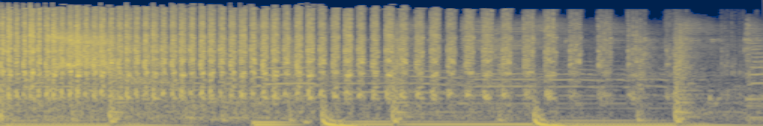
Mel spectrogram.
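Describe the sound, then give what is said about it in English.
The Wheel of Destiny prize wheel spins with a rapid run of ratcheting ticks that gradually spread out and slow, sounding over low sustained tones. “we forgot to spin the Wheel of Destiny to figure out what my chop shop was going to be for next week. So, I'm going to go ahead and spin it now.”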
